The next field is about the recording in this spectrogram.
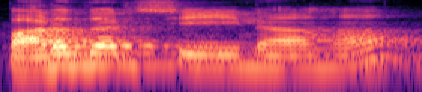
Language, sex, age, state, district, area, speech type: Sanskrit, male, 45-60, West Bengal, Hooghly, rural, spontaneous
